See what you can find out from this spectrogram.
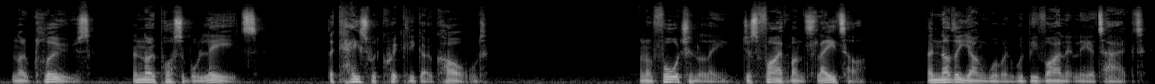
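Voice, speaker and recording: A man reading scripted true crime documentary narration. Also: sits low.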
